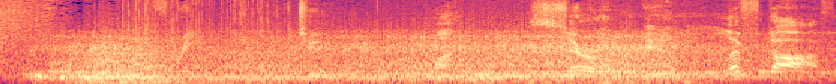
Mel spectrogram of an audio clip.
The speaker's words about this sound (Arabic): هذا الصفر المهيب يعلن عن انفجار عظيم يحدث بعده أمر جلل ومن الصفر إلى وعشرين ألف متر في الساعة هي سرعة اندفاع الصاروخ المحمل برواد الفضاء إلى الأعلى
